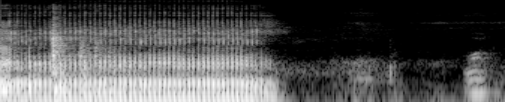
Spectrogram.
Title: Bulldog snoring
